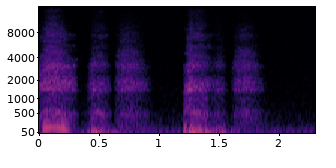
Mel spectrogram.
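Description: A man laughing quietly in three breathy puffs of exhaled air, the first with a short falling voiced note.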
